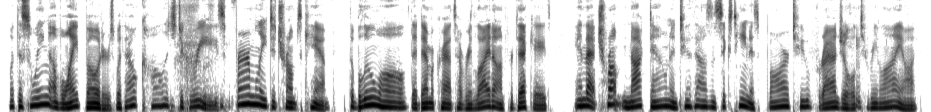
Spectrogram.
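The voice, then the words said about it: Mock NPR radio announcer voice. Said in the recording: “That needs an NPR voice.”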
